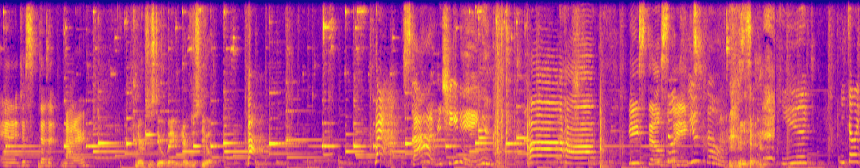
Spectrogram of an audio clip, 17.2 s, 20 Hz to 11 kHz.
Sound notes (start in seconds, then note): 5.3 shouts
